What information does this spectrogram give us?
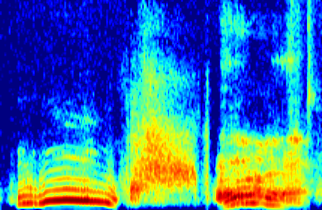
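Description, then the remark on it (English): A loud, forceful owl-like hoot, then a breathy hiss like an engine and a second wavering hoot, all fairly loud; it sounds like a person imitating the calls with their voice. “then a violent hooting, and then again, after a quiet interval, a hissing like the hissing of an engine.”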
